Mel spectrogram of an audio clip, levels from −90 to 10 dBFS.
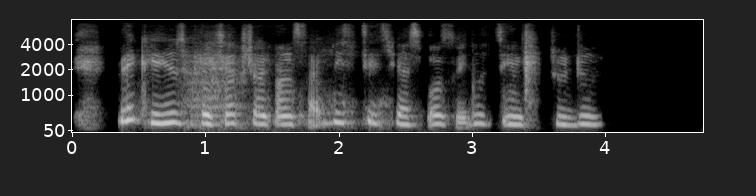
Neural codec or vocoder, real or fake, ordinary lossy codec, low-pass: codec, 24 kHz, 1 kbps, SNAC; fake; none; 7.2 kHz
